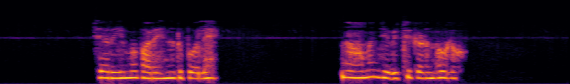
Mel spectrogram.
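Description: A woman speaks softly and tearfully, close by.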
